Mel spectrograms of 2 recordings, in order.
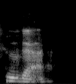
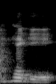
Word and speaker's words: hygge: It's a Danish term spelled Hygge, and it's pronounced hygge, but I call it higgy, even though I know that's not how you pronounce it. But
